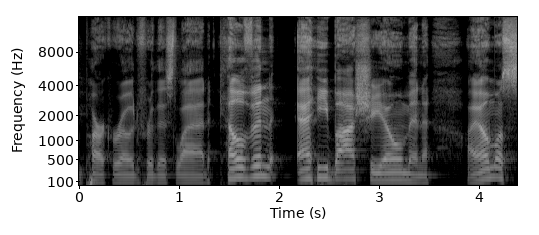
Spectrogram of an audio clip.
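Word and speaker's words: Kelvin Ehibhatiomhan: Kelvin Ehibashiomen. I almost said it the wrong way, but I've been working on this pronunciation.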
